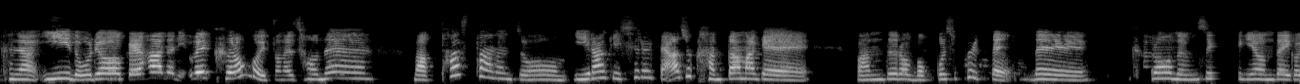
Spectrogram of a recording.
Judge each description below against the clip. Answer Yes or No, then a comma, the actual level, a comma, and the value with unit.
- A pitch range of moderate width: Yes, average, 3.8 semitones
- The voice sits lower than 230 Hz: No, high, 245 Hz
